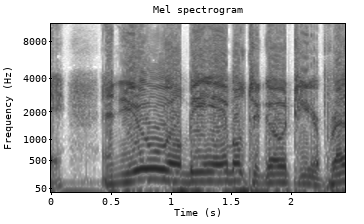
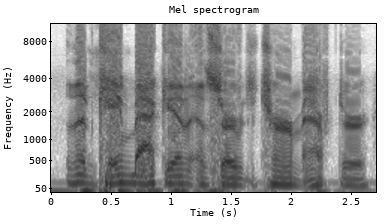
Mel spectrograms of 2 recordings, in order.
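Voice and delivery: ordinary talk

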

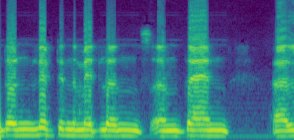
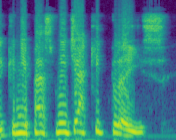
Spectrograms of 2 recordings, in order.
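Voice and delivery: higher-pitched Midlands impression; Midlands accent; 5 semitones higher than usual. Shown as a demonstration. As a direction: ask in a broad Midlands accent. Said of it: "they'd have this accent".

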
